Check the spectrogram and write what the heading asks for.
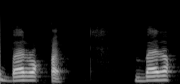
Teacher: یہاں پہ خوب قلقلہ کریں گے، یعنی کہ آواز لوٹ کے آئے گی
